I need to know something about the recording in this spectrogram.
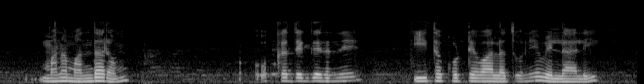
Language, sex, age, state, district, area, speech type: Telugu, male, 18-30, Telangana, Medak, rural, spontaneous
